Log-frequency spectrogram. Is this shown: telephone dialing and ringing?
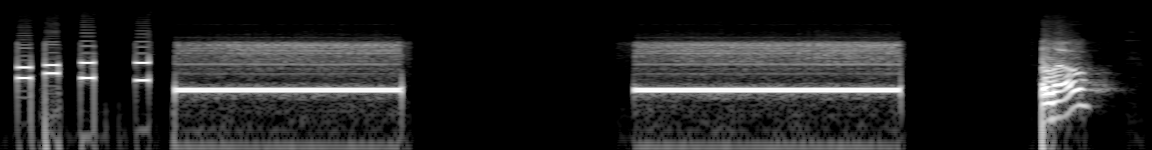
yes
